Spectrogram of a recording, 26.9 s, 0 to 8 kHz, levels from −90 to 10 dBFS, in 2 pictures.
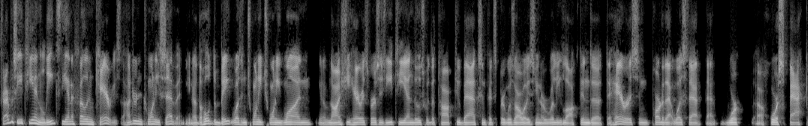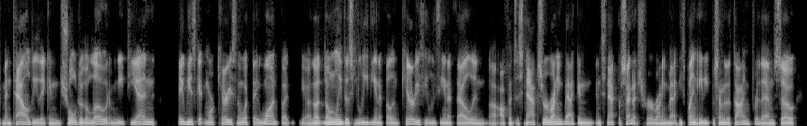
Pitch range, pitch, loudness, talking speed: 110-130 Hz, 115 Hz, -19 LUFS, 245 wpm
